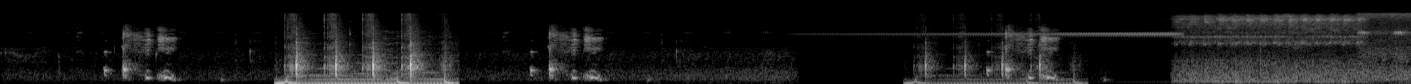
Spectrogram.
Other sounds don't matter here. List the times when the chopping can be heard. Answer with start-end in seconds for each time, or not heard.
2.7-4.6, 9.0-10.9.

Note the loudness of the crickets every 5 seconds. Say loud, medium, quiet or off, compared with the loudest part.
quiet, quiet, loud.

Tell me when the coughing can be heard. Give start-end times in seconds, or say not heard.
1.0-2.5, 5.3-6.8, 9.8-11.1.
